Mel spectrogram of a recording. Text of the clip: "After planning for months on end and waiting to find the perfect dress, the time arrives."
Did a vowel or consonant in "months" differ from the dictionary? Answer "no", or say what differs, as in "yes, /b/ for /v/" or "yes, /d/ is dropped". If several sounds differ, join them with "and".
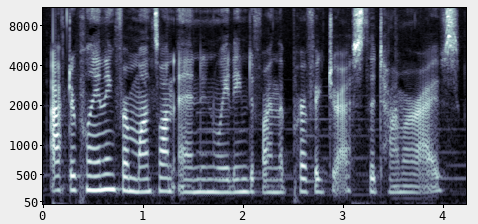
no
